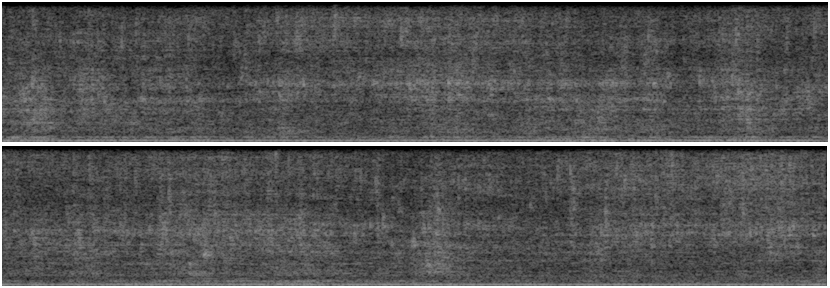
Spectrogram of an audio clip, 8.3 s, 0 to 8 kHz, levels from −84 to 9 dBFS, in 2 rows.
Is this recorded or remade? recorded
